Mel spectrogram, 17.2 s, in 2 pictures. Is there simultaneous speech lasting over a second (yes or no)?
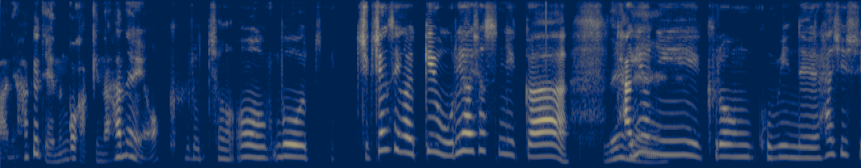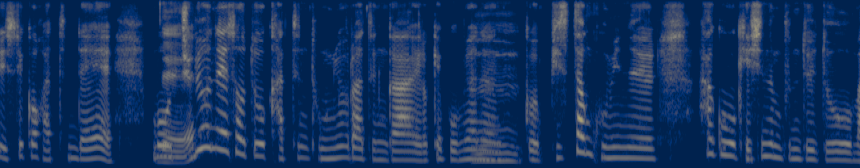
no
